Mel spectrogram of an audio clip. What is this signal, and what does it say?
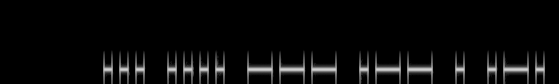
Morse code, heard as a keyed tone, about 15 wpm, 700 Hz. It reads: SHOWER
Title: Top 1501-1750 Words 15wpm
